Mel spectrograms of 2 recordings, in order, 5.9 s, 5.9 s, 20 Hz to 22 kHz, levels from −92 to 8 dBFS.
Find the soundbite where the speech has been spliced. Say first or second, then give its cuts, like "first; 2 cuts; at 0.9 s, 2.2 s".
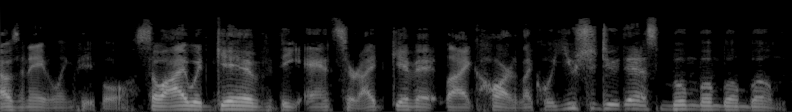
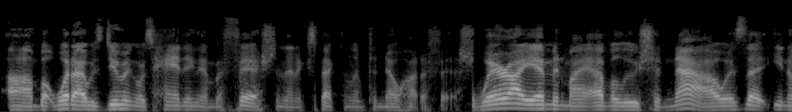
second; 1 cut; at 3.6 s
